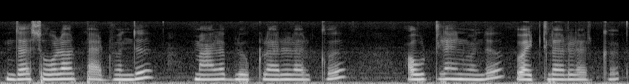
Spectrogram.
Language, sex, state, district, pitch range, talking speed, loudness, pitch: Tamil, female, Tamil Nadu, Namakkal, 230-250 Hz, 125 wpm, -16 LUFS, 235 Hz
